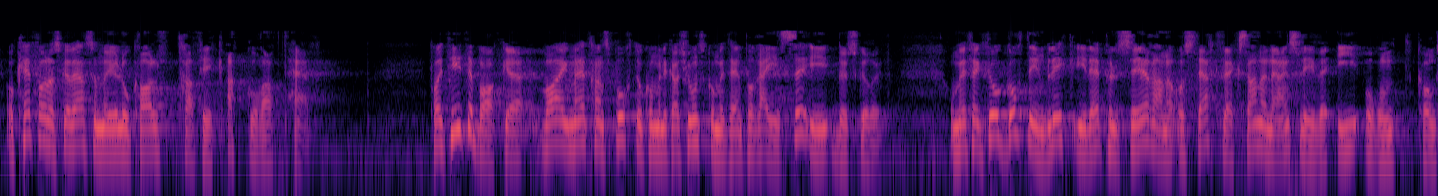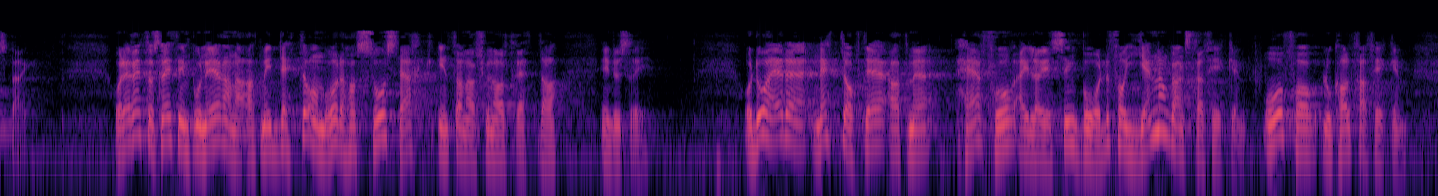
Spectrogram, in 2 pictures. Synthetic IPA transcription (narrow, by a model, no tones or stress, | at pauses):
ʔɔkʰɛfɔʁd̪ɛskɑʋæːɾəsɔmœʏːəlʊkʰɑːlt̪ʰɾɑfɪkʰːɑkːʊɾɑt̪hæ̰ːʁ | fʁɑɛɪt̪ʰiːt̪ʰɪlbɑːkəʋɑɾɛɡmɛt̪ʰɾɑnspɔʁt̪ɔkʊmʉnɪkɑʂuːnskʰʊmɪt̪ʰeːnpʰɔʁæɪsəʔɪbʉskəʁʉd̪ | ɔmɛfɛkːd̪oːɡɔt̪ːɪnblɪkːɪd̪ɛpʰʉlseːɾɑnəʔɔst̪æʁkt̪ʋɛksɑnənæːɾɪŋsliːʋəʔɪɔʁʉnt̪kʰɔŋsbæ̰ʁɡ | ɔd̪ɛæɾʁɛt̪ːɔslɛt̪ːɪmpʊneːɾɑnəɑt̪mɛɪd̪ɛt̪ːəɔmʁoːd̪əɦɑsɔst̪æʁkɪnt̪ənɑʃʊnɑːlt̪ʁɛt̪ːɑɪnd̪ʉst̪ʁḭː | ʔɔd̪oːæd̪ɛnɛt̪ːɔpd̪ɛɑt̪mɛhæːʁfoːɾæ̰ɪlœʏsɪŋboːd̪əfɔʁjɛnːɔmɡɑŋst̪ʰɾɑfɪkːən | ɔfɔʁlʊkʰɑːlt̪ʰʁɑ̰fɪkːən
